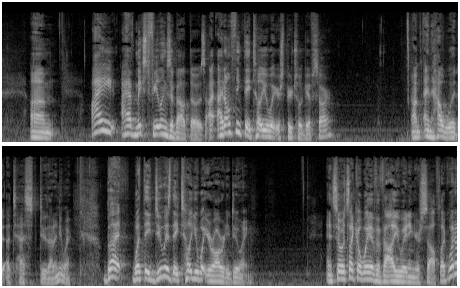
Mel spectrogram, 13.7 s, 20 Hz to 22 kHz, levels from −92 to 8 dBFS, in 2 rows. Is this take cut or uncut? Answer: uncut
